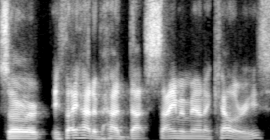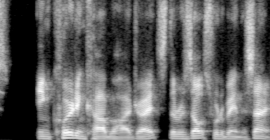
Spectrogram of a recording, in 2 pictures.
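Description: A man with an Australian accent talks at a very fast pace and a medium pitch. His pitch varies in an ordinary way over a quiet background. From Australia, country Victoria. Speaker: personal trainer and fitness podcaster. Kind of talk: casual interview.

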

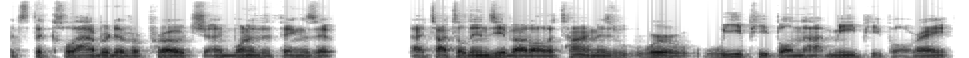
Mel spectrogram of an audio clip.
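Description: Speaking at a fairly quick pace, a man talks in a very deep, low pitch. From Massachusetts, US. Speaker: energy storage company executive. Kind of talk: interview conversation. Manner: energetic.

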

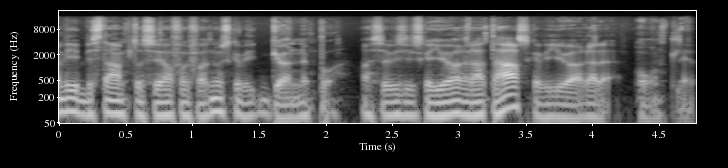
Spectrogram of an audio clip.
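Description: A man's dark, mellow voice. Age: 30s. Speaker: leader of a prisoner re-entry organization. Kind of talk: podcast interview.

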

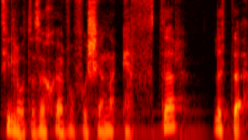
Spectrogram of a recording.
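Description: The voice is somewhat breathy, with a Gothenburg accent. Its intonation is lively. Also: man. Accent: Gothenburg Swedish. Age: 50s. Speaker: rapper and creative director. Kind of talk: casual interview chat. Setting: studio. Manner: animated.

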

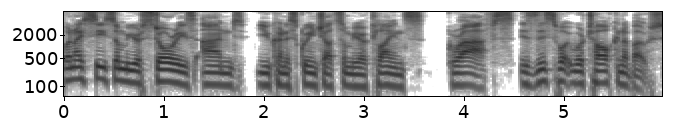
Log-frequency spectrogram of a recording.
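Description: A man with an Irish accent speaks at medium pitch and a moderate pace, his loudness very even and his pitch varying in an ordinary way, with hardly any pauses. The recording is very clean, with a silent background and a dry, close sound without echo. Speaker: co-host. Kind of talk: casual chat.

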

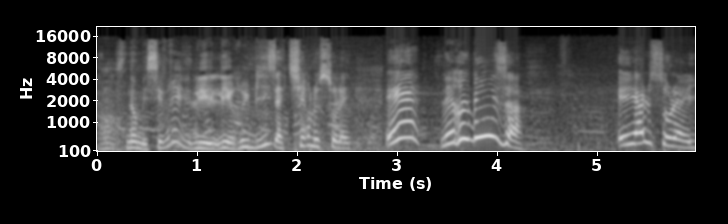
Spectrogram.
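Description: Over crowd noise in the background, a woman speaks fairly slowly in a fairly high pitch, her pitch swinging very widely, with long, frequent pauses. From Marseille, southern France. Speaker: surgeon and rugby club president. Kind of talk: interview. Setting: outdoors.

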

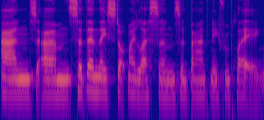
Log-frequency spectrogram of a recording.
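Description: In a very clean recording with a silent background, a woman with an American accent speaks at a very deep, low pitch with fairly even intonation. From London. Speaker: composer and violinist. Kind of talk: interview. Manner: halting.

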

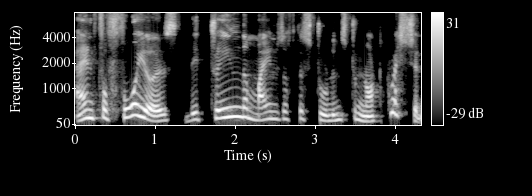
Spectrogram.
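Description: High-pitched male speech with a dark, mellow tone and lively intonation, set against a quiet background. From India. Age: 40s. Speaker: stand-up comedian and executive coach. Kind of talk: casual chat.

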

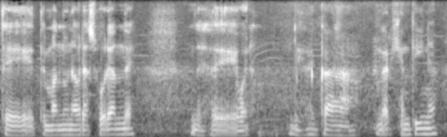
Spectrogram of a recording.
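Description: Fairly slow, very even in loudness, with long, frequent pauses: a man's fairly low voice over noticeable background noise. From Chile. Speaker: listener sending a voice message. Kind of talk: recorded voice message. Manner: halting, with fillers and repetitions.

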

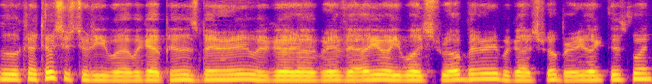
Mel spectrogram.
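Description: Putting on a character voice, a man speaks at a fairly quick pace and medium pitch with monotone, flat intonation and hardly any pauses. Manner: put-on silly voice.

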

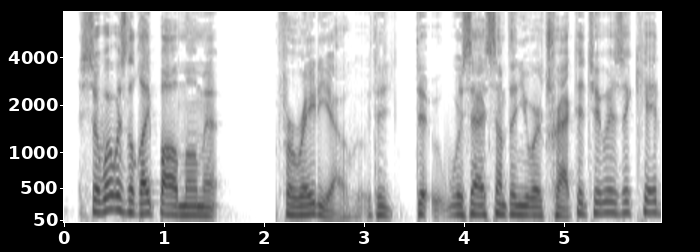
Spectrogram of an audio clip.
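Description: A man with an ordinary speaking voice talks at medium pitch and a moderate pace, with ordinary pitch variation. The recording is very clean, with a silent background and a dry, close sound that has no echo. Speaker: music chart manager and podcast host.

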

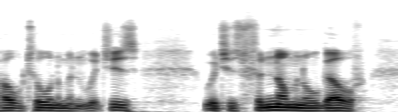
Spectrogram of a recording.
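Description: With a Guernsey accent and fairly even intonation, a man with a very deep, low pitch talks at a fairly quick pace. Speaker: sports editor. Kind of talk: casual chat.

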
